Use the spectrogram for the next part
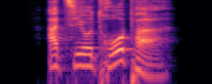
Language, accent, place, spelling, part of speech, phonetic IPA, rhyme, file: German, Germany, Berlin, azeotroper, adjective, [at͡seoˈtʁoːpɐ], -oːpɐ, De-azeotroper.ogg
- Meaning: inflection of azeotrop: 1. strong/mixed nominative masculine singular 2. strong genitive/dative feminine singular 3. strong genitive plural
